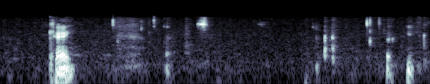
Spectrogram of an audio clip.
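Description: Scattered short computer clicks from a mouse and keyboard being worked, with one louder brief burst of voice or breath about half a second in.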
